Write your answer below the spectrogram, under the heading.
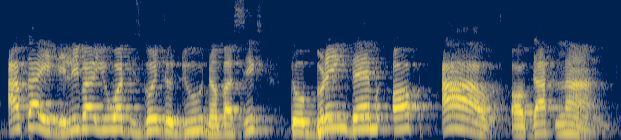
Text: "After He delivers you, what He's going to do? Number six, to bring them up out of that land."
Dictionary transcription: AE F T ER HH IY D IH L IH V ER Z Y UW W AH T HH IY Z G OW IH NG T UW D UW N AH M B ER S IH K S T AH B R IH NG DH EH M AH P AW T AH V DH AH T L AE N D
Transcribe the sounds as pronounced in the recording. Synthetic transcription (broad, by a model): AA F T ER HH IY D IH L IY V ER Y UW W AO T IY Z G OW IH NG T UW D UW N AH M B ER S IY K S T AH B R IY NG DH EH M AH P AW T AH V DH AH T L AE N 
